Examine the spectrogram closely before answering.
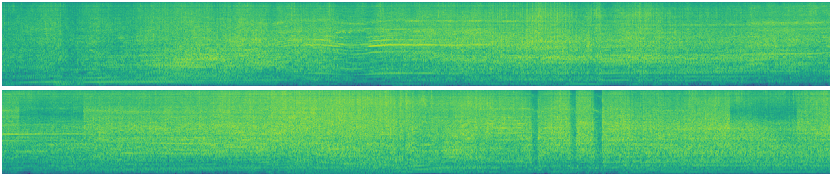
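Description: Supercharged burnout car engine held at high revs while the rear tyres spin and screech against the pavement, the revs rising and falling. Near the end the engine note breaks up in a series of rapid cuts and pops.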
